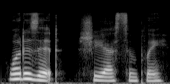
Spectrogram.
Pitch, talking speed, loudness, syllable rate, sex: 195 Hz, 210 wpm, -17 LUFS, 5.7 syllables/s, female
